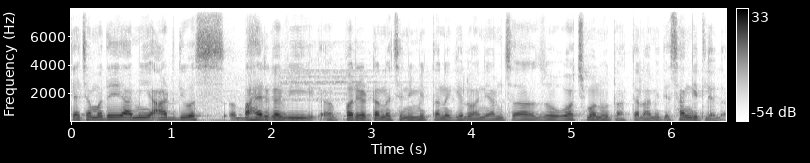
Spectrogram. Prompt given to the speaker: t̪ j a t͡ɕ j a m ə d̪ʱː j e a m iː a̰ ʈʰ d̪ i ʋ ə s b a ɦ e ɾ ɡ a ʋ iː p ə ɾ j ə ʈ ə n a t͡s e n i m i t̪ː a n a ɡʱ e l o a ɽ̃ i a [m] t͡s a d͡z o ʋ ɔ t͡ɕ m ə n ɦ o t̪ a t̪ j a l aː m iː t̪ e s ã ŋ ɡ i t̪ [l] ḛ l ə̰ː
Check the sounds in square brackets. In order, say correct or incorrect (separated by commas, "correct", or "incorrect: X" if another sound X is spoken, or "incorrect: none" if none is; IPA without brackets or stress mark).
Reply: correct, correct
